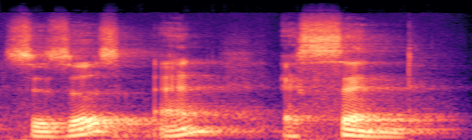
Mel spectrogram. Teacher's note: The letter C is typically silent in the combination of SC.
